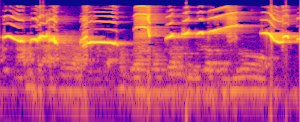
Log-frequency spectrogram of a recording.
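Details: Oriental magpie-robin singing in lively nonstop 'gacor' style: loud whistled phrases with sliding notes and rising sweeps, broken by short pauses, with faint low murmurs underneath.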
